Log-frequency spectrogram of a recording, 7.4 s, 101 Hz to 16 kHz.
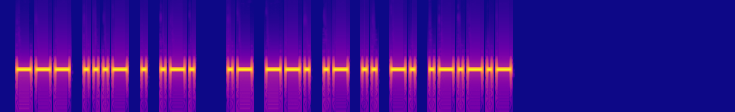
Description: Morse code, heard as a keyed tone, about 25 wpm, 700 Hz. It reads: OVER AGAIN.
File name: practice / 25wpm / Sentences with 4-Word Phrases - 25wpm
